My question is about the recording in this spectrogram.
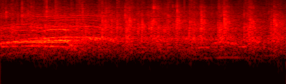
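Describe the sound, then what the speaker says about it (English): Church congregation applauding, a steady broad wash of clapping hands throughout, with a few voices cheering over it. "you better start clapping"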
